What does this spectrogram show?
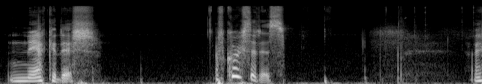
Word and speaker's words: Natchitoches: And Louis Satchmo says there's a town in Louisiana named Natchitoches, but it's pronounced Natchitoches.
